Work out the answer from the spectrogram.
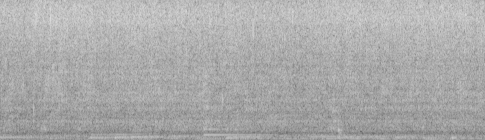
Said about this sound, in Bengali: যতক্ষণ না মশলাটি থেকে তেল ছেড়ে ছেড়ে আসে ততক্ষণ কিন্তু মশলাটা কষিয়ে তোমরাও কষাবে ভালো করে আমিও কষিয়ে নিচ্ছি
